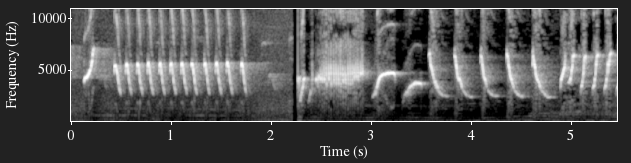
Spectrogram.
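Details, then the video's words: A fighter-bird training recording of a rough, tight-rolling song: an even, fast trill of piercing high notes, a brief break, a harsh buzz, then varied sharp downslurred whistles and quick chips. "ROLL RAPAT KASARAN || TEMBAKAN Kasar Untuk BURUNG FIGHTER"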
